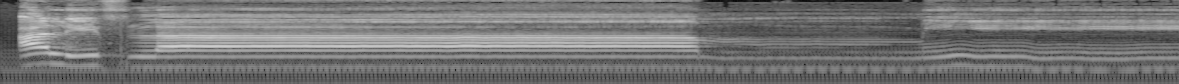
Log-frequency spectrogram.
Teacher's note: Antara lam dengan mim bertemu, mim sakinah dengan mim muharrakah, inilah idgham, dan ini dinamakan mad lazim harfi musaqqal karena ada tasdid dan ada idgham.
